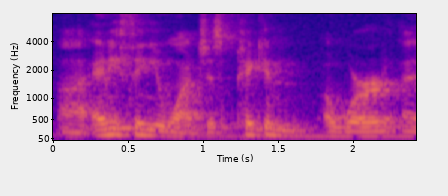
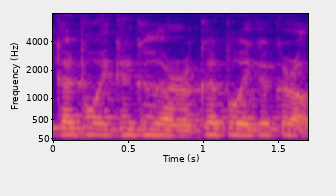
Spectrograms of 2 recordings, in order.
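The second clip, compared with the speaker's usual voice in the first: higher, repeated upbeat praise; excited praise; 4 semitones higher than usual. Shown as a demonstration. Trainer rewarding a dog in the crate, excited. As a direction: gush lightly over the dog. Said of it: "act excited".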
